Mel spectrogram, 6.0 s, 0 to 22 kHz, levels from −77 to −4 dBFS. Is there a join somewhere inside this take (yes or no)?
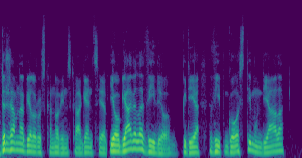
yes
